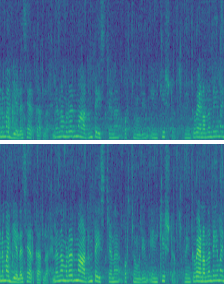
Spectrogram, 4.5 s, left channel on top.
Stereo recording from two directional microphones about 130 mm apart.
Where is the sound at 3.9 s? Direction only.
35° right (ahead or behind).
